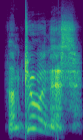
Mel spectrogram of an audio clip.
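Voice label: radio bot response attacking; fbihrt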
